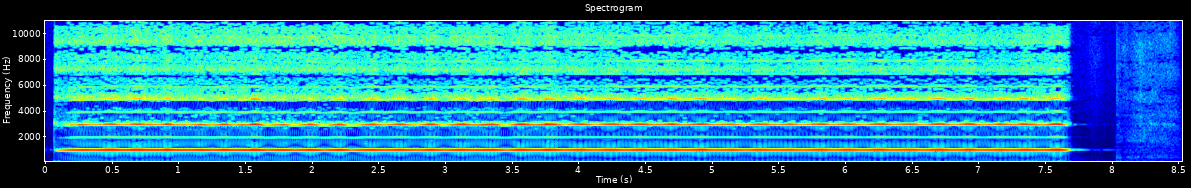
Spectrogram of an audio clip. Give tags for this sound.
b2
pan
pipe

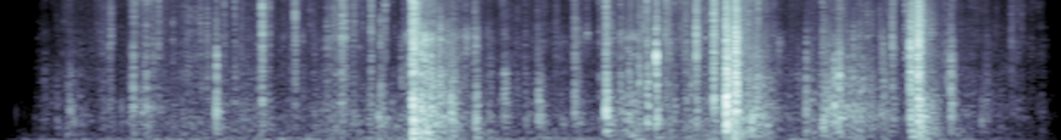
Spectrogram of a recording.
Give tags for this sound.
break
cracking
fence
fences
snapping
wood
wooden

